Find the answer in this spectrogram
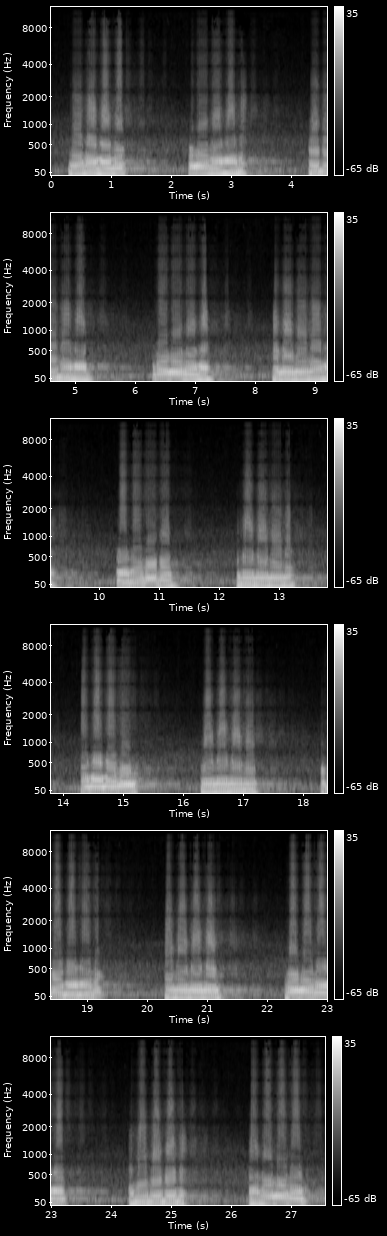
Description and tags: a minimal dubstep wobble made in reason .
